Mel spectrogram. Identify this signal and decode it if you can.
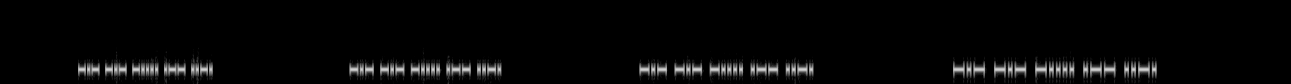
Morse code, heard as a keyed tone, about 44 wpm, 700 Hz. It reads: KK6WF KK6WF KK6WF KK6WF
